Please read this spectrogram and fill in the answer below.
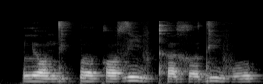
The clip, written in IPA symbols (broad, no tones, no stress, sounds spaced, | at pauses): lʲ ɔ n d i k͡p ɤ k ɔ z i v kʰ ɐ x ɤ d i v u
